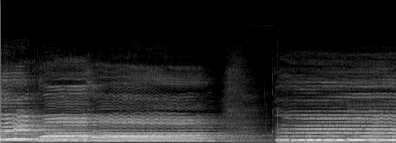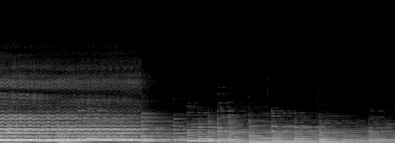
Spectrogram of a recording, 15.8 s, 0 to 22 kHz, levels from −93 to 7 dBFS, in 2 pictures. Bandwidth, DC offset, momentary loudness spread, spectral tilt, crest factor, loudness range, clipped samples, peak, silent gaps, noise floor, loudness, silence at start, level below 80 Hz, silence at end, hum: 10 kHz; under 0.1%; 20 LU; -5 dB/octave; 16 dB; 14 LU; under 0.1%; -4 dBFS; none; -54 dBFS; -19 LUFS; 0 s; -74 dBFS; 0 s; none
